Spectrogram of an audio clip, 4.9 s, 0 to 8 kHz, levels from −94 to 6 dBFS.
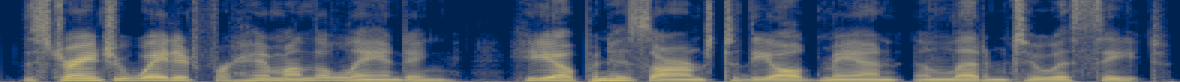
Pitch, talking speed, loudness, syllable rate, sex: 145 Hz, 270 wpm, -19 LUFS, 6.0 syllables/s, female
